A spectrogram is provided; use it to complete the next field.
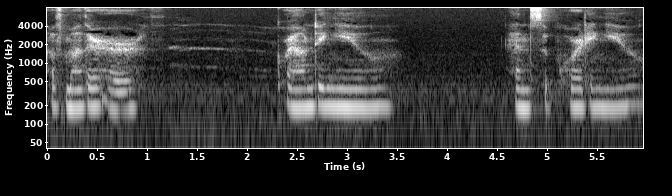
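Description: Noticeable background noise is present. The woman's voice sits at a medium pitch. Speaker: wellness podcast host and esthetician. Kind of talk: guided meditation. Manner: soothing, slow and gentle, with a calm, unhurried pace; warm and affectionate, addressing listeners as 'goddess'.

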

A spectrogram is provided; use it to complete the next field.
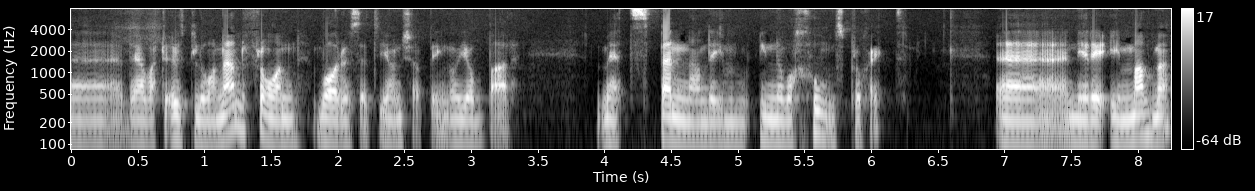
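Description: A man with a medium pitch keeps his speech at a moderate pace. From Sweden, Östergötland. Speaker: retail sales manager. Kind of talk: casual interview.

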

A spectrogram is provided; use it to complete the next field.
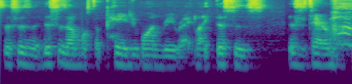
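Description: A man with an American accent talks very fast in a medium-pitched voice. Noticeable noise sits in the background. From Texas, El Paso. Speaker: army veteran and writer. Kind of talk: casual chat. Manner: halting, repeats words.

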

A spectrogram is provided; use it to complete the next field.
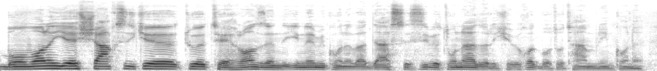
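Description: With an unremarkable speaking voice, a man talks at a fairly quick pace in a fairly low pitch, with lively intonation, big swings in loudness, and hardly any pauses, on a very clean recording with a silent background. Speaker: podcast host. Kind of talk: interview.

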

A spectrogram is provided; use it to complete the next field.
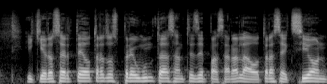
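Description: A man's very fast, monotone delivery with flat intonation. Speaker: podcast host. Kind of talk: casual chat. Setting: home studio.

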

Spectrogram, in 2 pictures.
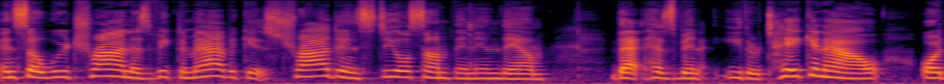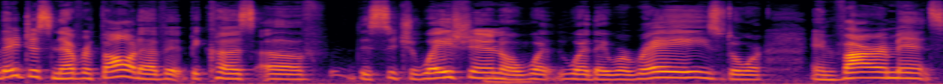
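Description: The speaker has an unremarkable speaking voice, with an American accent and ordinary pitch variation. The pace is moderate, and the recording is very clean with a silent background. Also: woman, medium pitch for a woman. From Norfolk, Virginia. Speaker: victim advocate. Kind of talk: interview.

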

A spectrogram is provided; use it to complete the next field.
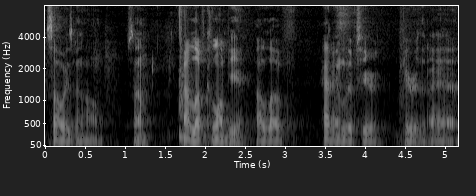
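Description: With vocal fry and a very deep, low pitch, a man in a South Carolina accent talks at a fairly quick pace in a monotone, flat intonation, broken by long, frequent pauses. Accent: US Southern (South Carolina). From South Carolina (Bamberg, Sumter). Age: young. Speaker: entrepreneur and leather craftsman, former lobbyist. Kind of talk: casual interview. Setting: studio.

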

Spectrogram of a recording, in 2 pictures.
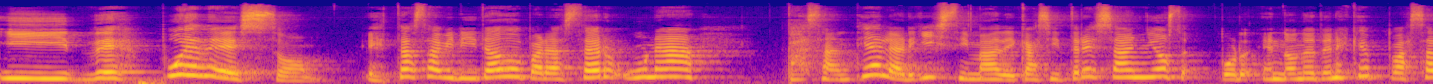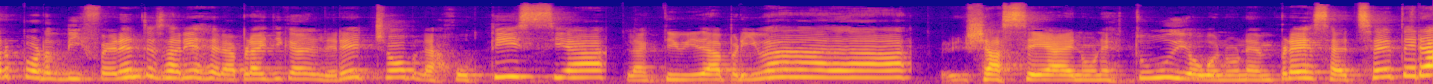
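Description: A woman speaks at a high pitch with lively intonation. Her pace is moderate, with hardly any pauses. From Argentina, Buenos Aires. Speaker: lawyer. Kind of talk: casual interview. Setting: studio.

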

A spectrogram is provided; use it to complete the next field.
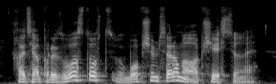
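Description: A man speaks fairly quickly, his pitch swinging very widely, against a quiet background. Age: 70s. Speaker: professor and Marxist political theorist. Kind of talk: lecture-style answers to viewer questions. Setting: live online stream. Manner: didactic, with hesitations and repetitions.

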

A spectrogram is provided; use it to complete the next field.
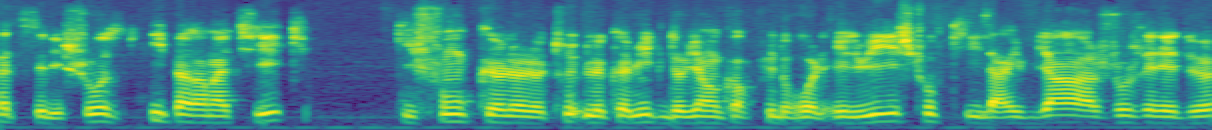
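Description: Very fast and monotone, a man speaks at a medium pitch with very even loudness. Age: 20s. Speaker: film director and critic. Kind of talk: panel discussion.

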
